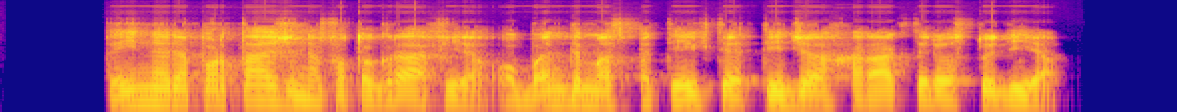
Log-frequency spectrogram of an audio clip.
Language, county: Lithuanian, Šiauliai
